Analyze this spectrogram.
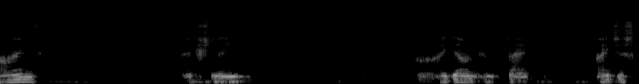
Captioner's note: pause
